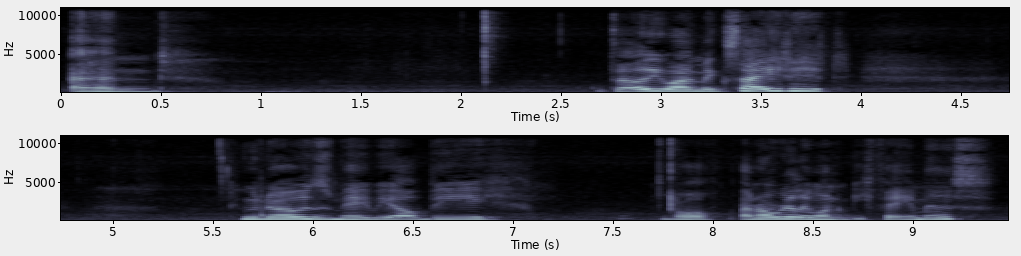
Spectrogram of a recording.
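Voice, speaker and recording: Gravelly young woman rambling to camera. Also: fairly high pitch, steady tone, takes it slowly, long pauses, darkish tone. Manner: rambling, lots of ums and restarts, self-conscious. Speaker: vlogger. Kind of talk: casual vlog monologue. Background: dog barking.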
